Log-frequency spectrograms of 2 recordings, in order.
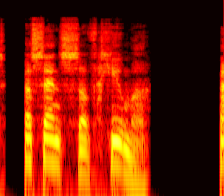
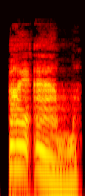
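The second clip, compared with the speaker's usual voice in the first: detached tone; 5 semitones lower, 4 dB quieter than usual. A narrator's reading. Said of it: "She spoke in a detached, impersonal tone".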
